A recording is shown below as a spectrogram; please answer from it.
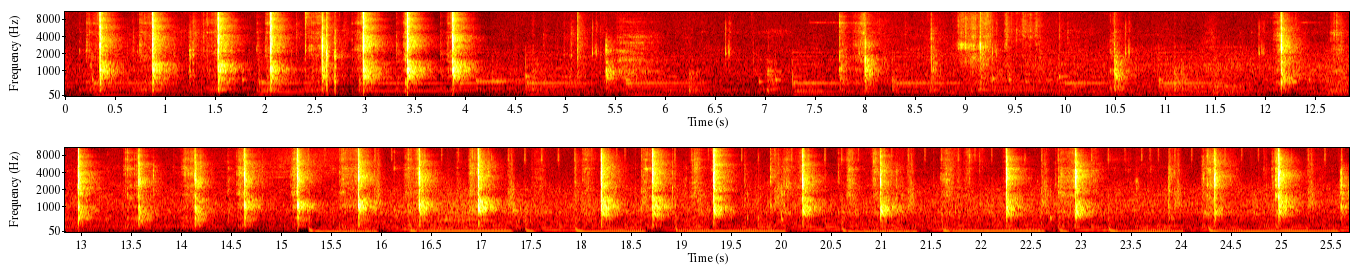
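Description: Carrots are sliced on a cutting board with a knife, a long run of sharp, evenly spaced close taps that speed into quicker clusters, with soft thuds and board knocks underneath.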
